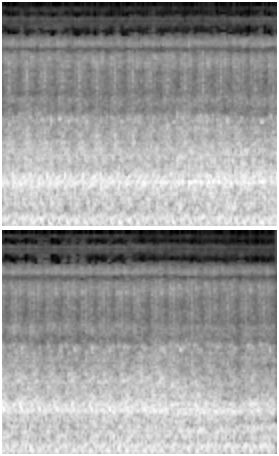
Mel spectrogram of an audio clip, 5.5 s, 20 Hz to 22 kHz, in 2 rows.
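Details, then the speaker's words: 1971 Peterbilt 352 diesel after air tank replacement, building air pressure to about 15 psi, oil light out, fed from a 5-gallon jug: steady, even low rumble at idle, no knocks, misses or air leaks. "So I don't hear any air leaks. Man, listen to that thing. Sounds good."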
